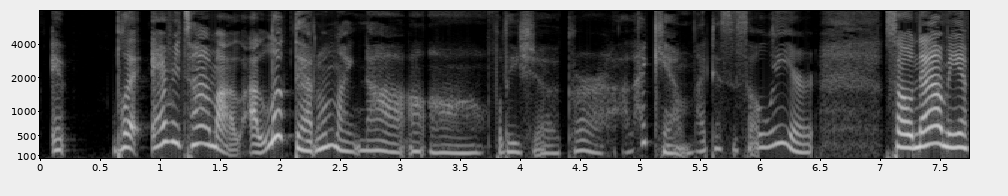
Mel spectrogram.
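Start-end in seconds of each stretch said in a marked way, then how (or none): 2.6-6.4 hushed whisper of a secret crush; retold whisper. To her friend Felicia in class, admitting a crush, whispering.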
